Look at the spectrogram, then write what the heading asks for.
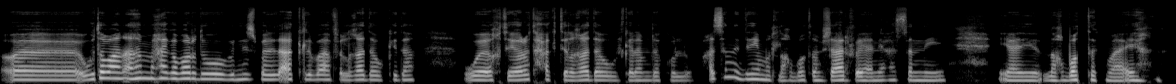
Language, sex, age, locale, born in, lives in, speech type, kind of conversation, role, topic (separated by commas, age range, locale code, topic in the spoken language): Arabic, female, 40-44, ar-EG, Egypt, Portugal, conversation, advice, user, إزاي روتينك اليومي بيخلي أفكارك واقفة ومكررة؟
